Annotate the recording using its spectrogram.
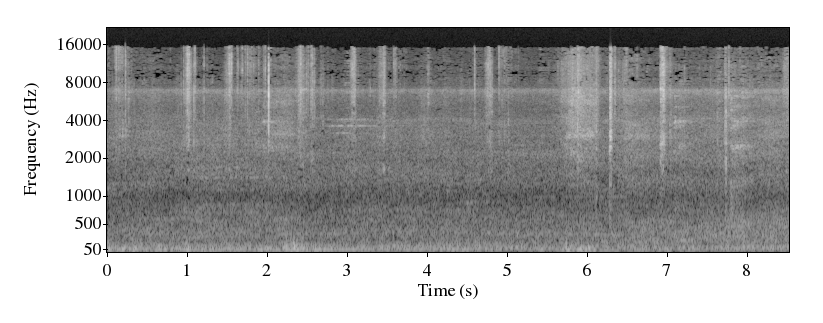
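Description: Blue snail-bait granules shaken from a plastic bottle, ticking irregularly as they land on cactus pads and potting soil, over a steady low rumble.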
